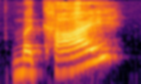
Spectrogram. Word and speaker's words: Makai: The first I said Micah, and Brian was like, no, that is not his name.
